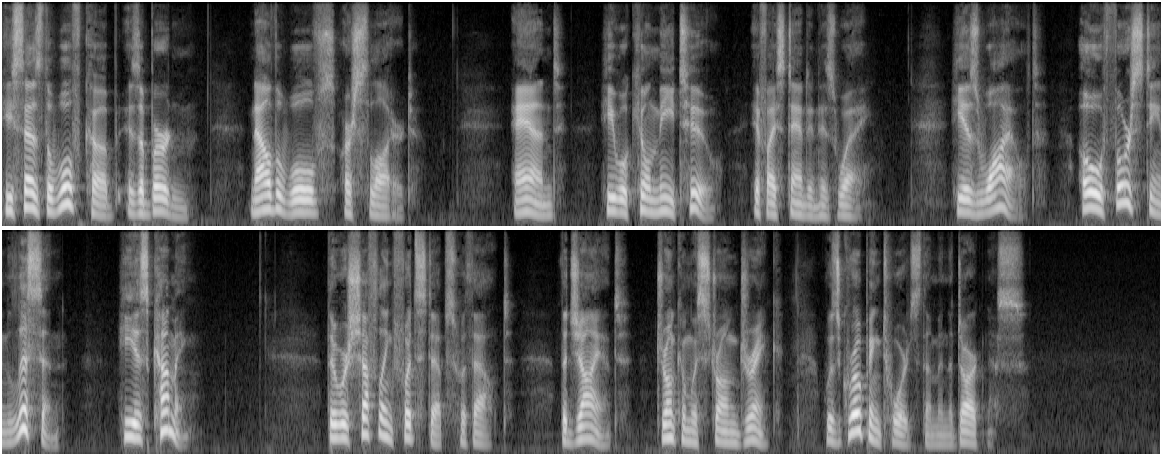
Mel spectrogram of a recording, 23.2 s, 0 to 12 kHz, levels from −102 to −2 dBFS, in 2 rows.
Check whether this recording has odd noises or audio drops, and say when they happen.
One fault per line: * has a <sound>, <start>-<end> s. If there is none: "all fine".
all fine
